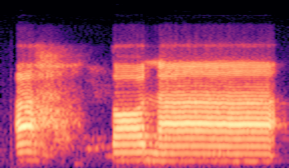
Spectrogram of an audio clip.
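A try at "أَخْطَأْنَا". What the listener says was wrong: ahtona itu kan ada hamzah mati ditekan ahtona neken kho jangan kho ahtona neken dengerin tokna neken dikit tokna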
